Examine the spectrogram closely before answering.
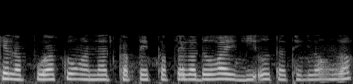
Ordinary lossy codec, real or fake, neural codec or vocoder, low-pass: AAC, 16 kbps; fake; codec, 16 kHz, 8 kbps, FreqCodec, larger model; 7.2 kHz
